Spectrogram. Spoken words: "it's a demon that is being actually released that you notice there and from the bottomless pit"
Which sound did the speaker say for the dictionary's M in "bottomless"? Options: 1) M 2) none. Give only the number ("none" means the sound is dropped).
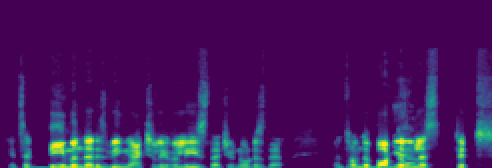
1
